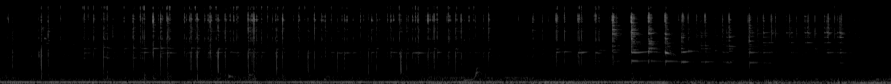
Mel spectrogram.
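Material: Glass.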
